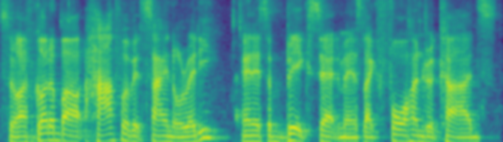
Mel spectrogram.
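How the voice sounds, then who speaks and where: A man's voice: on the low side, steady tone, moderate pace, a bit bright. A man from Malaysia with a Malaysian accent, a guest chatting casually and laughing easily on a video call. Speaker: guest collector.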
